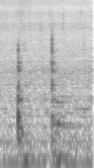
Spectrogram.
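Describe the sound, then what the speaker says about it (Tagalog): Two short sizzling bursts as onion and garlic hit hot oil in a pot, separated by a brief pause, over a faint background hiss. "Sa mainit na kaserola, naglagay lang ako ng mantika kasi magigisa na ako ng sibuyas at bawang."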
